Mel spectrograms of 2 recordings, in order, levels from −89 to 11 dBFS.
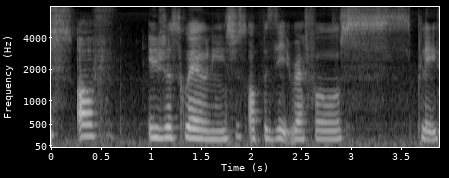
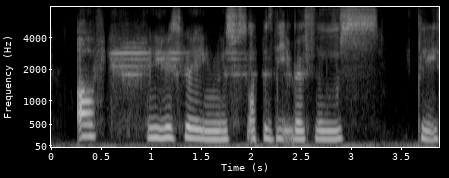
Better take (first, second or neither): first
